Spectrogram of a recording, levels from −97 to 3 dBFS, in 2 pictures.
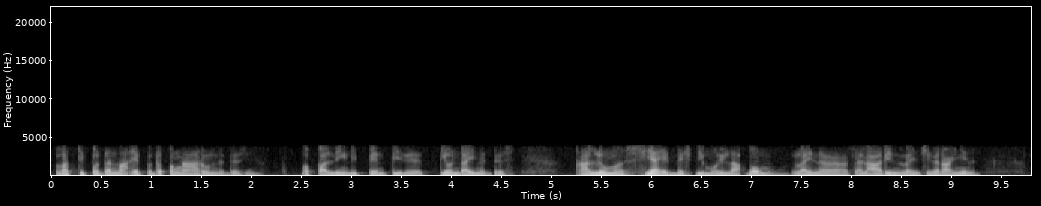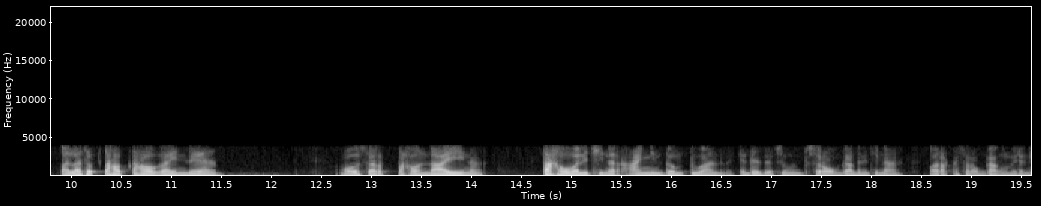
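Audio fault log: Throughout, AMR narrowband mobile codec: the speech has been squeezed through the AMR-NB phone codec, and the damage is plainly audible. The voice sounds buzzy and synthetic, with a thin, boxy tone, which fits one of the lower modes around 7.95 kbps, where each 20 ms frame rebuilds the voice from a vocal-tract model and a few pulses. On a spectrogram, everything stops at a flat ceiling near 3.8 kHz, with blurred harmonics beneath.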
